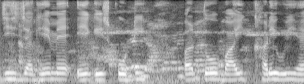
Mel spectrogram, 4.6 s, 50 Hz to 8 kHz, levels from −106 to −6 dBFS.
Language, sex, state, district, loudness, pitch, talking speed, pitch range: Hindi, male, Jharkhand, Deoghar, -14 LUFS, 165 Hz, 145 wpm, 155-170 Hz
